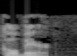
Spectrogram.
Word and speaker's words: Colbert: And you need to know that there's a T on the end of Colbert. He doesn't pronounce it.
